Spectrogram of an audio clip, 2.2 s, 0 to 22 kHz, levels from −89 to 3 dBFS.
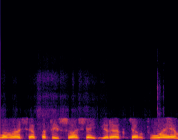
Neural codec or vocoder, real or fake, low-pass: vocoder, 44.1 kHz, 128 mel bands every 512 samples, BigVGAN v2; fake; 14.4 kHz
